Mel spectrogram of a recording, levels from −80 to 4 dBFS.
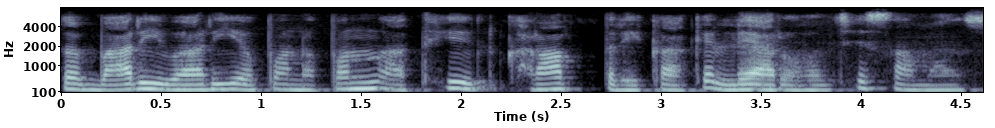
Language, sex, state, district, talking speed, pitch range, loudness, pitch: Maithili, female, Bihar, Darbhanga, 170 wpm, 170-195 Hz, -19 LUFS, 180 Hz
